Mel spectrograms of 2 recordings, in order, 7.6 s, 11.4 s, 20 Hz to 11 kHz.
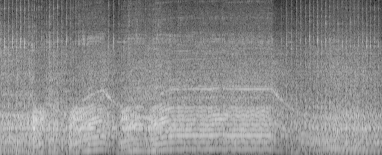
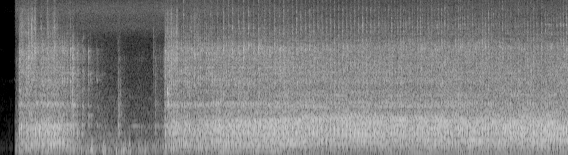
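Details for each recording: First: STIHL BG55 two-stroke blower after a new spark plug, air filter, fuel filter and spark arrestor, on fresh mixed gas: revs smoothly to a clean high whine and returns to an even idle. Normal running. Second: 10-year-old STIHL BG55 two-stroke blower, never maintained, past RPM issues, cracked gas bulb, baseline before new plug, air filter, gas bulb and spark arrestor cleaning: high fairly steady buzz after a dip near start, slightly uneven beat; runs a bit rough.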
